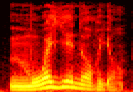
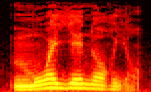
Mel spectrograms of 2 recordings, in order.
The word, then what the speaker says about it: Moyen-Orient: So it's interesting here because normally if you would have only this word here, you would pronounce it moyen, moyen, okay? But then as you've got this vowel after, okay, you get to make the liaison between the two, le Moyen-Orient, Moyen-Orient, okay?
